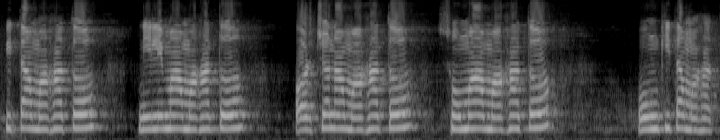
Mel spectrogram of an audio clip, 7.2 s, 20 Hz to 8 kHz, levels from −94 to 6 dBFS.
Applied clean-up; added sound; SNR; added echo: neural separator model SepFormer DNS4.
